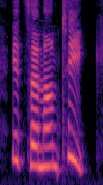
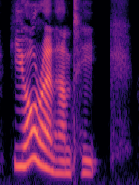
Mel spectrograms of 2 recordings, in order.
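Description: First: Said in the usual way. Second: "You're" hit higher and louder; retort. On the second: A narrator's reading. Eliza retorting to her brother, stress on "You're". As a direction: throw it back with punch on "You're". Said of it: "Eliza retorted".

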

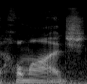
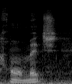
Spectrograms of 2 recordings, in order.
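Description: First: Homage as "oh-MAHZH", stress on the second syllable; French-style pronunciation. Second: Homage as "HOM-ij", stress on the first syllable; wrong pronunciation. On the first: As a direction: say homage with a long AH and soft final consonant. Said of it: "how to properly pronounce that". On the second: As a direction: say homage with a short, weak ending like "midge". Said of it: "not homage". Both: Shown as a demonstration.

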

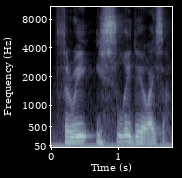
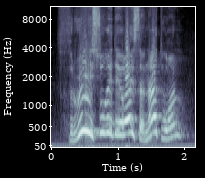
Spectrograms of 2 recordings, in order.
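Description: First: Said in the usual way. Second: High, loud outcry; loud emphatic. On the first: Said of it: "repeated for emphasis". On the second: Shown as a demonstration. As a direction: hammer home the count. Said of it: "repeats with force".

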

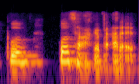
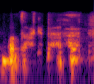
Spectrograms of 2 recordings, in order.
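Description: First: Said in the usual way. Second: Teasing whisper. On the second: Acted. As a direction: whisper it like a secret.

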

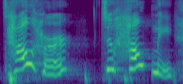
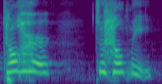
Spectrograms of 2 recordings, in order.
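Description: First: Blunt order to the Lord, high and loud; tell, don't ask; a stressed sister's command; demanding. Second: Mildly snippy order; a hint of curt demand; a touch of tone. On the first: Retold or imitated. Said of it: "She's saying". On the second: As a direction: sister with an edge in her voice. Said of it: "there's a little bit of a tone".

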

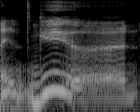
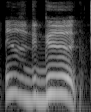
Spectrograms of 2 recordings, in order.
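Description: First: Breathy, much softer, drawn out; almost whisper it like tasting something delicious; savoring. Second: Said in the usual way. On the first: Pretend. Savoring the steak.

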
